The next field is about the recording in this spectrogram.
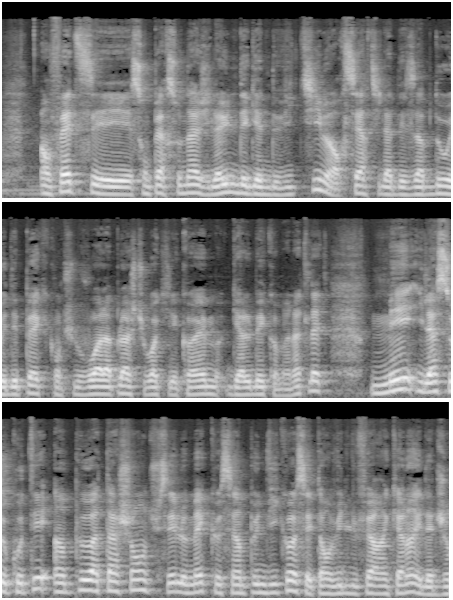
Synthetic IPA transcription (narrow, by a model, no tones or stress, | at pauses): ɑ̃fɛt̪sɛsɔ̃pɛʁsɔnaʒilaynd̪eɡɛnd̪əvik̚t̪imalɔ̰ʁsɛʁt̪ilad̪ezabd̪oed̪epɛkːɑ̃t̪yləvwaːlaplaʒt̪yvwakilɛkɑ̃mɛmɡʲalbekɔmɛ̃nat̪lɛt̪ | mɛilasəkot̪eʔɛ̃pøat̪aʃɑ̃t̪y̥sɛləmɛkʰːəsɛt̪ɛ̃pøynvikɔset̪aɑ̃vid̪əlɥifɛʁɛ̃kalɛ̃ed̪ɛt̪ʒ̃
